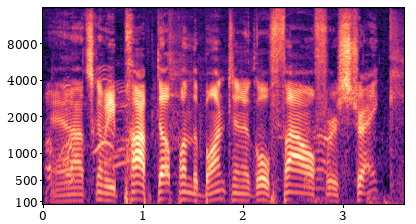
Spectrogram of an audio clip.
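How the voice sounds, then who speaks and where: A man calls a baseball game play-by-play in an easygoing, chatty way. He fills the gaps between pitches with stories and picks up the pace on the action. He has the hiccups. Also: steady tone, moderate pace, a bit bright, a little hiss or hum. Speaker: play-by-play announcer.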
